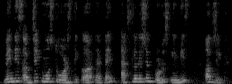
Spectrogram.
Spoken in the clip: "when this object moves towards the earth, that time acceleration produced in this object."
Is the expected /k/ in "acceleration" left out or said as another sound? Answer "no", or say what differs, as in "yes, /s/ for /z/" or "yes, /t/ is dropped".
no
